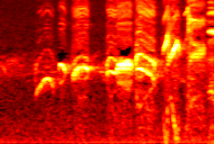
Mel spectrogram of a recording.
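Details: Common blackbird singing in the morning: a low, fluted warbling phrase that slides and turns, then breaks into a thin, high squeaky twitter at the end.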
